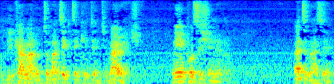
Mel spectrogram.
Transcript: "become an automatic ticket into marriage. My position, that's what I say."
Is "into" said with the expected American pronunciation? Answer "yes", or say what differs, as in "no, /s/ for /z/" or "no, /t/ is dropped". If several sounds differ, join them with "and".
yes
